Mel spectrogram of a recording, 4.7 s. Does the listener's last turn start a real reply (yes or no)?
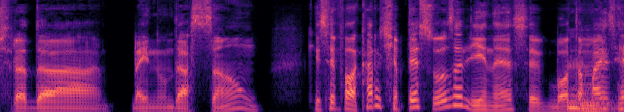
no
